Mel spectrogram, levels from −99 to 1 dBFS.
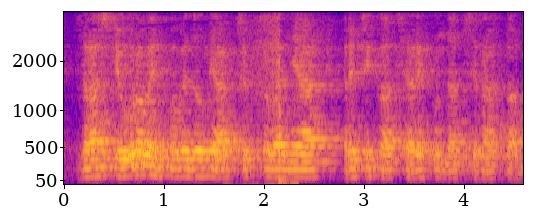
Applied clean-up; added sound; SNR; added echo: none; Thump, thud; 14 dB; reverberation time 0.8 s.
